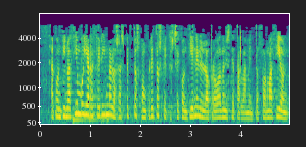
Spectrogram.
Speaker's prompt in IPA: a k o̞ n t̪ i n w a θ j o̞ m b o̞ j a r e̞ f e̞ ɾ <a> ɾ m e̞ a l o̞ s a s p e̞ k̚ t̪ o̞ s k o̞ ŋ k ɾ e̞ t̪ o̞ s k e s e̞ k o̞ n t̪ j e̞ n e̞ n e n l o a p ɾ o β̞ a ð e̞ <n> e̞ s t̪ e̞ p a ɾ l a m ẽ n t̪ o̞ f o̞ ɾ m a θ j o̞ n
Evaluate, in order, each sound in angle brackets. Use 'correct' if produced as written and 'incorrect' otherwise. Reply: incorrect: i, correct

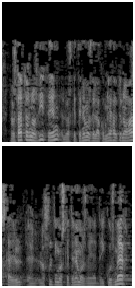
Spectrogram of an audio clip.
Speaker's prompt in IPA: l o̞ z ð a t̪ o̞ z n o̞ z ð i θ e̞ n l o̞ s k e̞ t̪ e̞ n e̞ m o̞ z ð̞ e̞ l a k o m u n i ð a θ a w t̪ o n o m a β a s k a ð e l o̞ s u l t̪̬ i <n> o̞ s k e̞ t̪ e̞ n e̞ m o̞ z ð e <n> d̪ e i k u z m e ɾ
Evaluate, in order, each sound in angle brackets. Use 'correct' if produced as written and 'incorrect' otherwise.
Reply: incorrect: m, incorrect: none

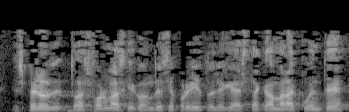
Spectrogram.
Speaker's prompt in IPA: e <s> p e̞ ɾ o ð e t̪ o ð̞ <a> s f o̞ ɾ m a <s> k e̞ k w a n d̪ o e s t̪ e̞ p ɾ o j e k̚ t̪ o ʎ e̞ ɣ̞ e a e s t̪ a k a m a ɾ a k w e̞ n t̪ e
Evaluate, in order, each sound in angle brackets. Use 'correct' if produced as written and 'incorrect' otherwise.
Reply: correct, correct, correct

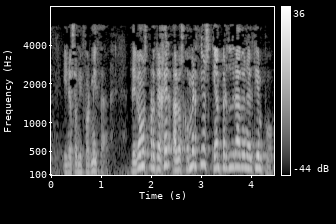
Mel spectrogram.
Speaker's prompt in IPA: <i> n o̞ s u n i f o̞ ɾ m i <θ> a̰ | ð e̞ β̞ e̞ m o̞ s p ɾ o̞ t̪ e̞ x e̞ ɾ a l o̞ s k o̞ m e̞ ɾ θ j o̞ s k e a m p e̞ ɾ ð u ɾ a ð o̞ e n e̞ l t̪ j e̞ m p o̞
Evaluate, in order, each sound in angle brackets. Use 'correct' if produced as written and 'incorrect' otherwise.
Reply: correct, correct

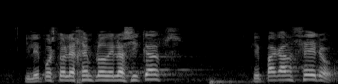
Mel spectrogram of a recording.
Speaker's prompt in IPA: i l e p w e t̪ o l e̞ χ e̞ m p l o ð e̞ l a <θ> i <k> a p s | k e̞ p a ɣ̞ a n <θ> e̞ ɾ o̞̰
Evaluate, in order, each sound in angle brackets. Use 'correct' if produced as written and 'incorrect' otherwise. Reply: incorrect: s, correct, correct

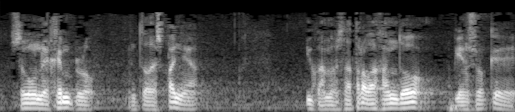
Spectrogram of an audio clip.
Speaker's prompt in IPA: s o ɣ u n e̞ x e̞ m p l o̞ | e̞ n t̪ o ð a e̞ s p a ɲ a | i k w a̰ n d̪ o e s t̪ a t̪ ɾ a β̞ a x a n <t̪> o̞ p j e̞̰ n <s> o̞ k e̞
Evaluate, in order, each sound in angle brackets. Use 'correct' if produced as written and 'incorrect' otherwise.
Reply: incorrect: d̪, correct

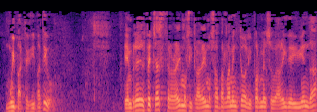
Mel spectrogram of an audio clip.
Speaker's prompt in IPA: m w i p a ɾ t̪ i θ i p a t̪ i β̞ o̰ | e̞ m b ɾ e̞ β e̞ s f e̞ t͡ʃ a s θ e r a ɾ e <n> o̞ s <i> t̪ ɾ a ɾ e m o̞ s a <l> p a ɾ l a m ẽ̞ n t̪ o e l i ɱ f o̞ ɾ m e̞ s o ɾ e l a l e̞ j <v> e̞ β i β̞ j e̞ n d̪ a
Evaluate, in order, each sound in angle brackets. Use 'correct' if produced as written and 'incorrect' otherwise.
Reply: incorrect: m, correct, correct, incorrect: ð

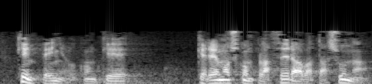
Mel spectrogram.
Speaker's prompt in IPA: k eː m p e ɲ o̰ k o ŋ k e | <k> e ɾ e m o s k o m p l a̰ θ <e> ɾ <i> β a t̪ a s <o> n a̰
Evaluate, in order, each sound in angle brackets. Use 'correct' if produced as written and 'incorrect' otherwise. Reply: correct, correct, incorrect: a, incorrect: u

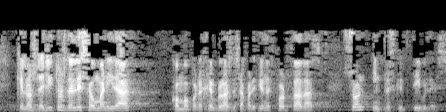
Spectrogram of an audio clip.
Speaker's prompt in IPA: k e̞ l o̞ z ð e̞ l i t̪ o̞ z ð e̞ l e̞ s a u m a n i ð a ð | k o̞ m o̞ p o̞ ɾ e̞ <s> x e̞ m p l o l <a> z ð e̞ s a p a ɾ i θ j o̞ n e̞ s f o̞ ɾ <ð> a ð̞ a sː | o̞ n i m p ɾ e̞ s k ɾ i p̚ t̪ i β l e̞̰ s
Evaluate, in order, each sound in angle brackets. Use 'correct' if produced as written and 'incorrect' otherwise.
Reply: incorrect: none, correct, incorrect: θ

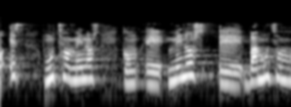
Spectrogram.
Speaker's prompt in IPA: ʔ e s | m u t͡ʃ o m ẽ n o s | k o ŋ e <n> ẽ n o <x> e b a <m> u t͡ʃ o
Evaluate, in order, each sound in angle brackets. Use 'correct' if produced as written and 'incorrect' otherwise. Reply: incorrect: m, incorrect: s, correct

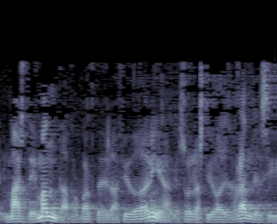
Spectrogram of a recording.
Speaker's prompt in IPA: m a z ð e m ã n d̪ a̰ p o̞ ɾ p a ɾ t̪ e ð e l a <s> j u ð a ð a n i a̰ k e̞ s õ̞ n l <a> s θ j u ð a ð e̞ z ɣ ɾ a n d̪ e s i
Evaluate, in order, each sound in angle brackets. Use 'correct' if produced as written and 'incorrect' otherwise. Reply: incorrect: θ, correct

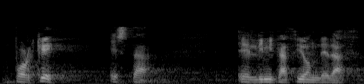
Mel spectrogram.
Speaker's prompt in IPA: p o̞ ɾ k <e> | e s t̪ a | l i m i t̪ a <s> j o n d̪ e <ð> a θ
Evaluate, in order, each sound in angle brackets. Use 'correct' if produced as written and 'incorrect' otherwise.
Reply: correct, incorrect: θ, correct

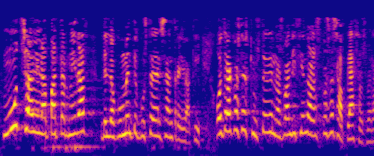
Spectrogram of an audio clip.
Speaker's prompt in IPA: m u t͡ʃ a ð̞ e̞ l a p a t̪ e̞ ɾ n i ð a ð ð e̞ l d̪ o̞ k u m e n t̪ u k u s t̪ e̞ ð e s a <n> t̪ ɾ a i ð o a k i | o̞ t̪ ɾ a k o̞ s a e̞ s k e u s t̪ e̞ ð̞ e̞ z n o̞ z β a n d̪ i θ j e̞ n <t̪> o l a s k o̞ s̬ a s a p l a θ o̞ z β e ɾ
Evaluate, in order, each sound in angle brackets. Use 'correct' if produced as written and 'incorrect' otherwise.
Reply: correct, incorrect: d̪

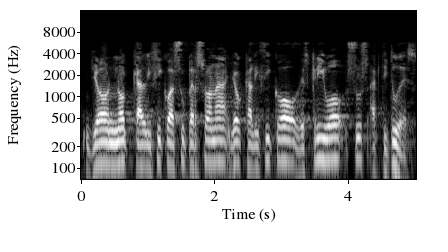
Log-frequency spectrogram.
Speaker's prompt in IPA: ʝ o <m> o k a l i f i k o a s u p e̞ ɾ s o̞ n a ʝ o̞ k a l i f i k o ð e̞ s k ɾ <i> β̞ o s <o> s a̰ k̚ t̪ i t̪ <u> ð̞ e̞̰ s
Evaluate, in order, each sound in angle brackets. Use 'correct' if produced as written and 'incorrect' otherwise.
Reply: incorrect: n, correct, incorrect: u, correct

